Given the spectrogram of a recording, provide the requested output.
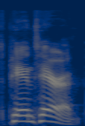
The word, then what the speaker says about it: Pantera: I feel like I'm saying that name wrong, but you haven't corrected me. – No, it's Pantera.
